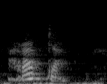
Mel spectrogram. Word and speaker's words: Arapça: Yang menggunakan ekor di bawahnya seperti Arabca. Jadi dibaca c. Arabca.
